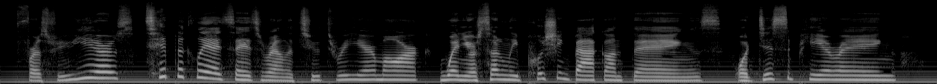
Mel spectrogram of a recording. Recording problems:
electrical hum; faint; throughout; 60 Hz, 25 dB below the speech

